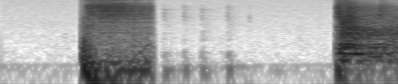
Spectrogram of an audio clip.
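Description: Two separate drum-break hits, cut and exported in mono for LSDJ on a Game Boy, each a loud broadband burst about a quarter-second long, with soft low knocks sounding in the gap between them.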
